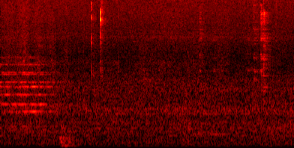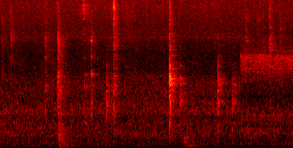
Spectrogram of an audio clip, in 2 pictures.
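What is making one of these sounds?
A screwdriver clicks and taps against metal parts.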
